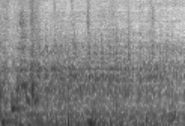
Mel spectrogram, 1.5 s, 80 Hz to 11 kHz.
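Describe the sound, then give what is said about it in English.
The outboard motor of a 16-foot John boat runs at a steady idle in the dark in Arkansas, a continuous low rumble with faint water sounds beneath it and no voices. “We're in a 16-foot John boat with two black labs. Driving the boat is Jimbo Ronquest.”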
